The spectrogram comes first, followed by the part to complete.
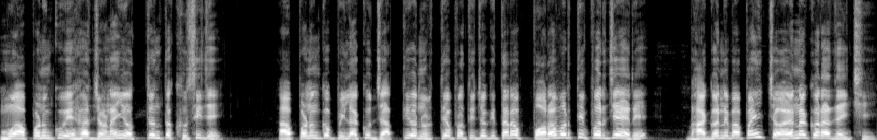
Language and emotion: Odia, happy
